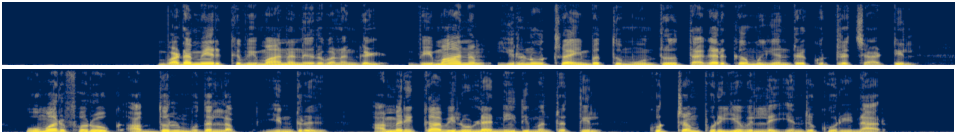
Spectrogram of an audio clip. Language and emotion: Tamil, neutral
